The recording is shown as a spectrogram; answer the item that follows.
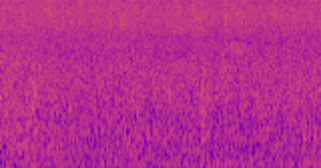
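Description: Room tone: a steady low hum with a faint hiss, and no distinct clicks or knocks.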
